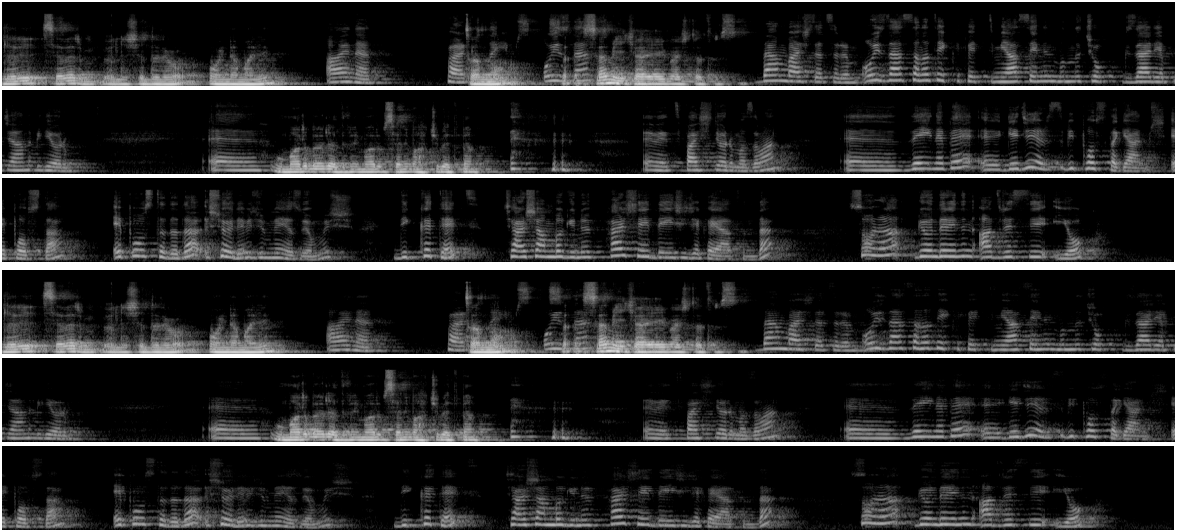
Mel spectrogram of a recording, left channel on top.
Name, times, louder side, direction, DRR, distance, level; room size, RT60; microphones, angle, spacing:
voice 1, 0.0-2.7 4.6-5.1 5.8-7.3 14.4-16.5, equal, 15° right, 4 dB, 3.0 m, -17 dB
voice 2, 3.2-3.7 4.5-5.1 5.4-5.9 7.5-12.4 13.8-14.4 16.8-17.4 18.1-19.6 20.1-24.1 24.6-26.9 27.4-28.1 28.5-31.2 31.9-34.3, left 2 dB, 80° left, 8 dB, 2.6 m, -30 dB
26.0 x 25.5 x 7.6 m, 0.68 s
head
